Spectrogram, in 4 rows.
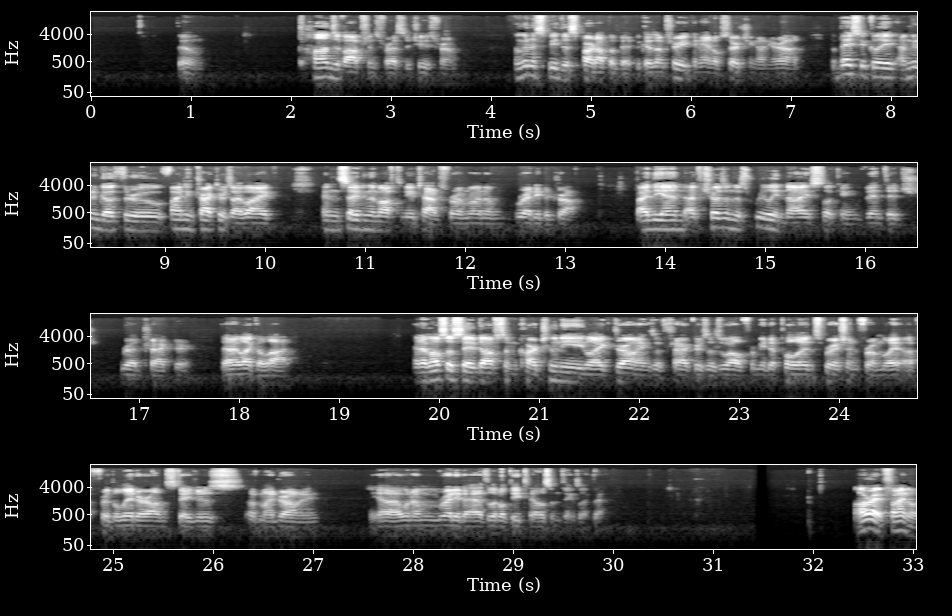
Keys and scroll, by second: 27.9-28.7 typing.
